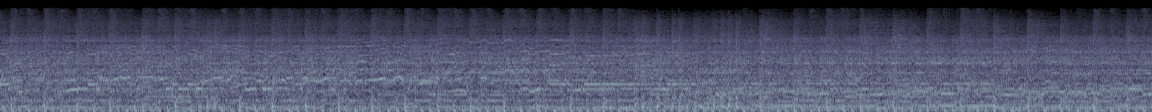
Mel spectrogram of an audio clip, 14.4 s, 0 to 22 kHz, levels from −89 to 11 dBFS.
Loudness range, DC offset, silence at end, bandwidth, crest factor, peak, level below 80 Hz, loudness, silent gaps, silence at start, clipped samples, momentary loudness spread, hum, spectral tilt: 0 LU; under 0.1%; 0 s; 16.5 kHz; 14 dB; -14 dBFS; -38 dBFS; -27 LUFS; none; 0 s; under 0.1%; 1 LU; none; -4 dB/octave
